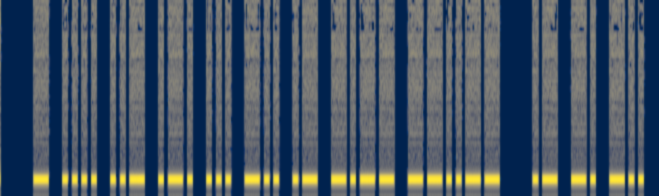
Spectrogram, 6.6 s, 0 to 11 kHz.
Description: Morse code, heard as a keyed tone, about 25 wpm, 1000 Hz. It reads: THURSDAY, AND
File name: qotdfiles / 25wpm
